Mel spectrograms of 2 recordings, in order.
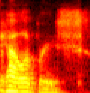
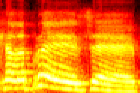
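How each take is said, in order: First: It is pronounced the American way. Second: It is pronounced the Italian way. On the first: This is how the family says it in America. "but we're in America. So apparently... we say calabrese" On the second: This is how it is said in Italy. "If we were in Italy, we would say calabrese"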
